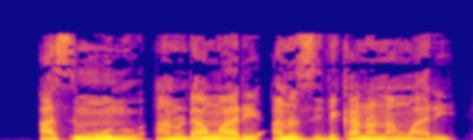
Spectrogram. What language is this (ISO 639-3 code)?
sna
